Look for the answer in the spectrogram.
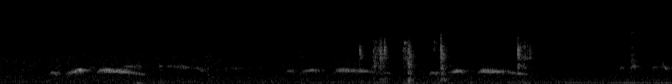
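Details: Spotted dove decoy bird with the thổ pha đồng voice style, used to lure wild doves, giving soft hollow coos at moderate pitch in a phrase, among sharp clicks and knocking noises.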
